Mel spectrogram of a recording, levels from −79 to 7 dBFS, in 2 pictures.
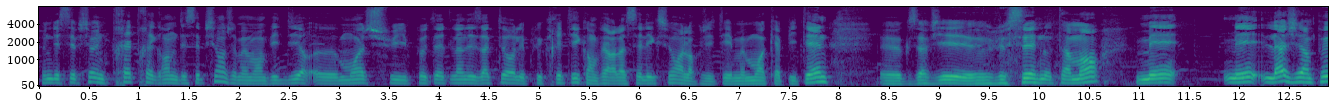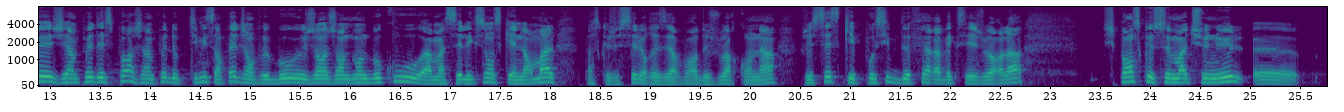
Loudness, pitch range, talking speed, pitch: -31 LUFS, 120-155 Hz, 225 wpm, 140 Hz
